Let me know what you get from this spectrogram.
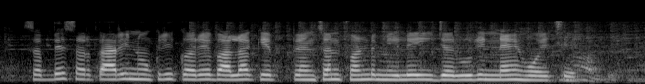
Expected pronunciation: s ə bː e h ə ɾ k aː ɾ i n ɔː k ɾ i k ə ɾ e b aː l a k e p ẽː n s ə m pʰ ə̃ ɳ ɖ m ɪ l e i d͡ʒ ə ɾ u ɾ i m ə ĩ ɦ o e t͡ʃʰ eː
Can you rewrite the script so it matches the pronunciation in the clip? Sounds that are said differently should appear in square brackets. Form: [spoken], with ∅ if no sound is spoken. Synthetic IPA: s ə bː e [s] ə ɾ k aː ɾ i n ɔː k ɾ i k ə ɾ e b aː l a k e p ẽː n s ə [n] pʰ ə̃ ɳ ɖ m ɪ l e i d͡ʒ ə ɾ u ɾ i [n] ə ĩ ɦ o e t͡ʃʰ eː

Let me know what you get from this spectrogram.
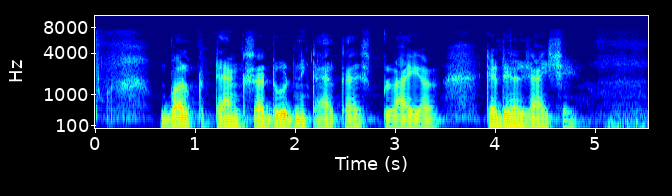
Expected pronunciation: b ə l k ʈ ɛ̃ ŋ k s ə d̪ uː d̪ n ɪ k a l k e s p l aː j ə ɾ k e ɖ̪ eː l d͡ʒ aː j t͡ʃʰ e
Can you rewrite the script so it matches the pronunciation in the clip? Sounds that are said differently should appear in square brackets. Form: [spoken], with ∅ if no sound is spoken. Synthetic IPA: b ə l k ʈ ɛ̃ ŋ k s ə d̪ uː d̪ n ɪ k a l k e s p l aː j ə ɾ k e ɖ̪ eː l d͡ʒ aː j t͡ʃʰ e

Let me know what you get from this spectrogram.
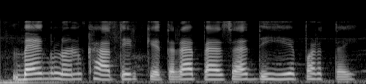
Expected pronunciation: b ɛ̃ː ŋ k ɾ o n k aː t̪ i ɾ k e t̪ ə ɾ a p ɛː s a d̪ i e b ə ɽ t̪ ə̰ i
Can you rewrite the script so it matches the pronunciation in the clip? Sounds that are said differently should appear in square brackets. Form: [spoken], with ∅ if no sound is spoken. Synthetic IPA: b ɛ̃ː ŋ k [l] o n [kʰ] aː t̪ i ɾ k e t̪ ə ɾ a p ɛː s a d̪ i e [p] ə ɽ t̪ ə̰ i

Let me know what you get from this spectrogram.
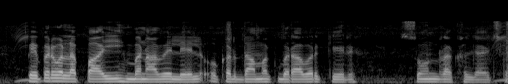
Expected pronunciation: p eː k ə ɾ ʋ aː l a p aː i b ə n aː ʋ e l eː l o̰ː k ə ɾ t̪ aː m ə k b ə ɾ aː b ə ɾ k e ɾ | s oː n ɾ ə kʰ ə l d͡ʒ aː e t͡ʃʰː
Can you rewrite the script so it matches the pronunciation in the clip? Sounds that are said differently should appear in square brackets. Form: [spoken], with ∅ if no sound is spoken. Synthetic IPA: p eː [p] ə ɾ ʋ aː l a p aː i b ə n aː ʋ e l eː l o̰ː k ə ɾ [d̪] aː m ə k b ə ɾ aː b ə ɾ k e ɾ | s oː n ɾ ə kʰ ə l d͡ʒ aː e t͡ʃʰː

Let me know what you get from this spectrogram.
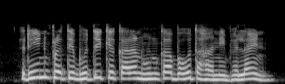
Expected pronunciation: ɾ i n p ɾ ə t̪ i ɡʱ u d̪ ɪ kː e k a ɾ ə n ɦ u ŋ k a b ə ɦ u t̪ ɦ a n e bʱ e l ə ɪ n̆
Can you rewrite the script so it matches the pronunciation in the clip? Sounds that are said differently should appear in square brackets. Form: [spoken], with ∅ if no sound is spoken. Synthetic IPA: ɾ i n p ɾ ə t̪ i [bʱ] u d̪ [i] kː e k a ɾ ə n ɦ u [n] k a b ə ɦ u t̪ ɦ a n [i] bʱ e l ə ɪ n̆

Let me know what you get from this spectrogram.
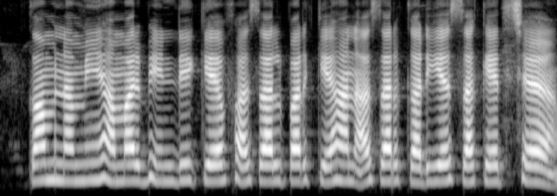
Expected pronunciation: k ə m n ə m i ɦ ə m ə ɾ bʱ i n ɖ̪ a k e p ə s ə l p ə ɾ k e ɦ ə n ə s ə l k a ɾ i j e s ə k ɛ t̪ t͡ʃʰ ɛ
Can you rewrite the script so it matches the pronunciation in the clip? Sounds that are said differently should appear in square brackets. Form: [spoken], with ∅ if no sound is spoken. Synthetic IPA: k ə m n ə m i ɦ ə m ə ɾ bʱ i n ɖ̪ [i] k e [pʰ] ə s ə l p ə ɾ k e ɦ ə n ə s ə [ɾ] k [ə] ɾ i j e s ə k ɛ t̪ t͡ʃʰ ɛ

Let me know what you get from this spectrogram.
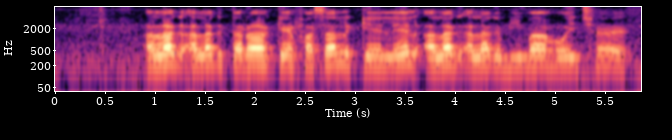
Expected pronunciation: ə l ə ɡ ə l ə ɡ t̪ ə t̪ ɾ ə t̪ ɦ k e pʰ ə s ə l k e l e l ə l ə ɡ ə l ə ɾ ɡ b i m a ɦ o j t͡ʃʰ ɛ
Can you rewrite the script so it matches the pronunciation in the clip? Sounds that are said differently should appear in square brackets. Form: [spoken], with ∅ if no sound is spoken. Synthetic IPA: ə l ə ɡ ə l ə ɡ t̪ ə [∅] ɾ ə [∅] ɦ k e pʰ ə s ə l k e l e l ə l ə ɡ ə l ə [∅] ɡ b i m a ɦ o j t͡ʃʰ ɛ

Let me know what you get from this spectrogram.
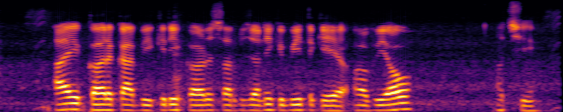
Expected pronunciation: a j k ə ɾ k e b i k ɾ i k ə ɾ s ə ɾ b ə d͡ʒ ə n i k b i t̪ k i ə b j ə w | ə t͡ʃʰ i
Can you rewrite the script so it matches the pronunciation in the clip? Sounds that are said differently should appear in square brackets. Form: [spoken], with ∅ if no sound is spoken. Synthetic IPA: a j k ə ɾ k [a] b i k ɾ i k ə ɾ s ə ɾ b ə d͡ʒ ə n i k b i t̪ k [e] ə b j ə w | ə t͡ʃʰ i

